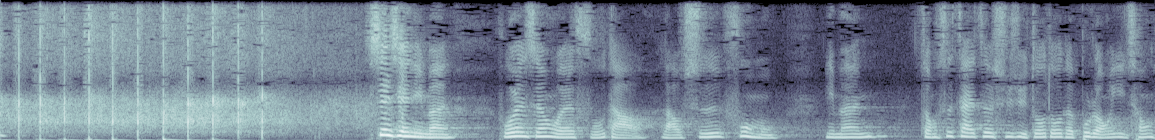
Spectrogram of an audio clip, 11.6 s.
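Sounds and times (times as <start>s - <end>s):
audience clapping hands: 0.0s - 3.7s
faint hiss: 0.0s - 11.5s
speech: 3.8s - 11.5s.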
